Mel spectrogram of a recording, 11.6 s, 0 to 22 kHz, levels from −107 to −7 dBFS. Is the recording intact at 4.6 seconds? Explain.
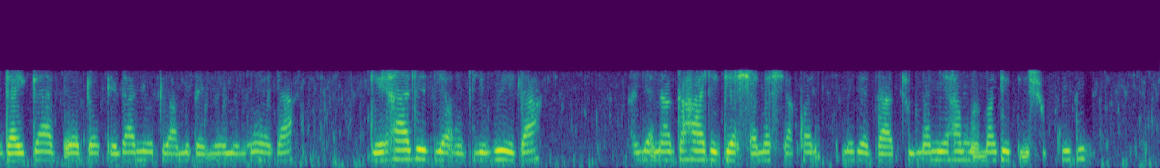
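No. At 4.6 seconds the audio falls inside a stretch of VoIP packet loss concealed by the speech codec, running from about 4.49 to 4.64 s. Roughly 60 ms of audio went missing in gaps spread over about 120 ms, the longest near 40 ms. The decoder filled each gap by repeating its last pitch and filter settings at falling gain, so the sound smears into a short buzzy tone or coloured noise that fades, and stays weak just after. On a waveform, the envelope sags there. On a spectrogram, the filled stretch runs on flat and dim instead of following the speech.

That moment also carries two faults present across the whole clip. G.729 coding is plainly audible, consistent with an 8 kbit/s stream. The codec rebuilds speech from a filter, a pitch predictor and a few pulses per frame, which makes it sound rough and slightly synthetic. A spectrogram shows nothing above 4 kHz, a hard ceiling that is flat across the full length. 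The waveform looks ordinary, since the damage lies in the fine detail of the spectrum.

Overdone noise removal has also been applied throughout. The noise reducer pushed any frequency band close to its noise estimate far down or off entirely, so the quieter parts of the speech were cut along with the noise. The result is near-silent pauses broken by twinkling specks. A spectrogram shows a dark, empty background scattered with isolated bright dots, and speech edges look ragged. The waveform drops to almost flat between phrases.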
